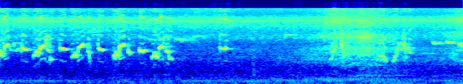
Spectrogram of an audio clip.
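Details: Lure recording of a yellow-vented bulbul in fast 'ropel' song: a quick run of bright, bubbly chirping notes lasting under two seconds, then faint distant twittering over low background noise.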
